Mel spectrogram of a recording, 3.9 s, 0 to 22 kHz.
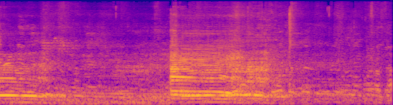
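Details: Sahiwal bull calves traded at Dinajpur's Ambari market, Bangladesh, 11 May 2026, at the start of the market day: a brief low moo, then a second drawn-out moo about a second long, with traders talking and crowd noise throughout.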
